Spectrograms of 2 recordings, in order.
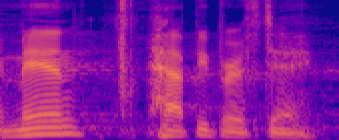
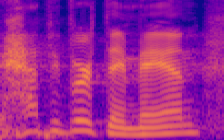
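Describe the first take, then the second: First: Slow, easy delivery at everyday pitch; slower, understated greeting. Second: Bright burst, higher and louder; upbeat greeting. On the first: Pastor voicing the reworded birthday card, slow and understated. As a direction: draw the greeting out without any shout. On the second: Pastor reading a sample birthday card, upbeat and loud. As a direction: cheer it out like a birthday shout. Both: Acted.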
